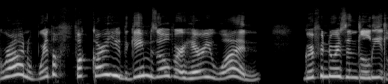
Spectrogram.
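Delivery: high, excited acted announcement; playing a thrilled fan. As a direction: burst out with the winning news. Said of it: "Like, she's all excited".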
